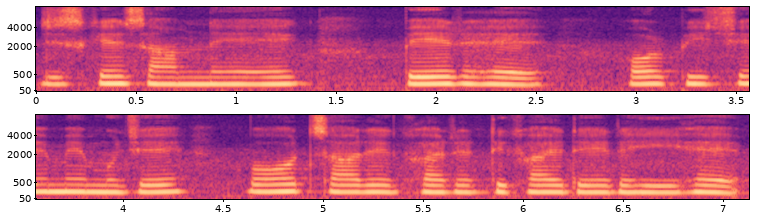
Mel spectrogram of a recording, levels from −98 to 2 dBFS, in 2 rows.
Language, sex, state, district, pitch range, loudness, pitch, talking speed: Hindi, female, Arunachal Pradesh, Papum Pare, 195-205 Hz, -14 LUFS, 200 Hz, 135 wpm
